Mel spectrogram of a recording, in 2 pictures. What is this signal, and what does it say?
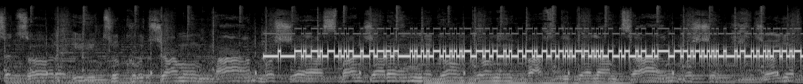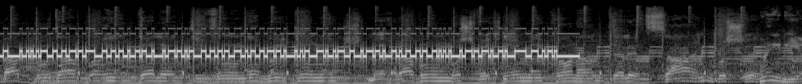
TTY/TDD text telephone tones (45.45 baud Baudot), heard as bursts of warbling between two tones, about 400 Hz shift, 1600 Hz centre. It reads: HHNBU VFAJZ CUHIR YCCCT DYKCJ ZVJZI OIPLK BILNI KBHZC UWLRK HGTNG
